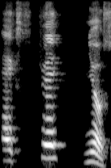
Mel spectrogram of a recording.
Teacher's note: We're going to stress the syllable before the last.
